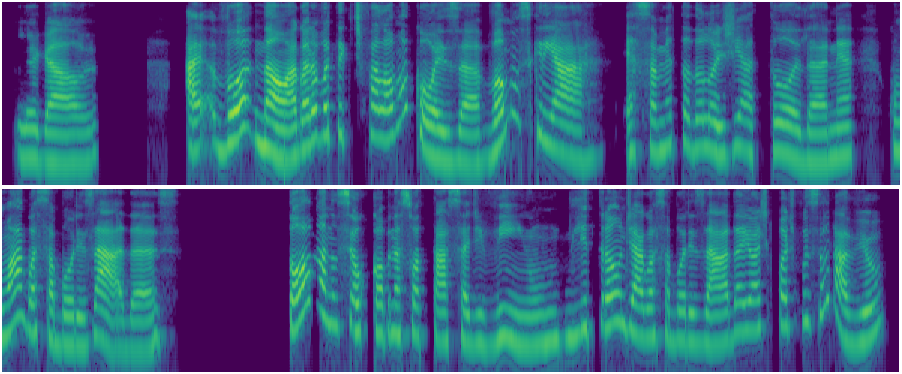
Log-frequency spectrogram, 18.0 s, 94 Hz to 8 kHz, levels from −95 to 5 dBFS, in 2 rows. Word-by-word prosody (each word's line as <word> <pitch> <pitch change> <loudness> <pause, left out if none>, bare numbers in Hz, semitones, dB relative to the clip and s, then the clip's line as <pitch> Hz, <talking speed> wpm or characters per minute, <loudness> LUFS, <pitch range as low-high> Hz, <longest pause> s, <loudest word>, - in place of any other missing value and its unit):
Legal. 165 -1 -2 0.9
Ai - - +4
vou 285 - +6
não, 230 -8 +8
agora 225 +9 +5
eu - - +1
vou 315 +1 +1
ter 320 0 -6
que 310 - -32
te - - -7
falar 295 -2 +2
uma 310 - -5
coisa, 170 - -1
vamos 270 - +1
criar 195 - +1 0.2
essa 215 +2 -1
metodologia 230 -2 -6
toda, 175 -6 -3
né, 190 +2 -4 0.3
com 225 +3 -3
águas 250 -6 +2
saborizadas? 185 -1 0 1.1
Toma 455 -6 +5
no 295 -1 -6
seu 255 -3 +3
copo, 245 -1 -3
na 235 -1 -1
sua 230 0 0
taça 200 -3 -1
de 190 0 -9
vinho 185 -1 -7
um 190 +2 -8
litrão 270 +7 -2
de 275 -3 -6
água 220 -2 +1
saborizada 200 0 -2
e 255 - -3
eu 260 - 0
acho 265 0 -5
que - - -37
pode 295 0 -4
funcionar, 315 - -2
viu? 215 - -5
220 Hz, 145 wpm, -22 LUFS, 185-260 Hz, 1.1 s, não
